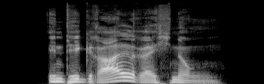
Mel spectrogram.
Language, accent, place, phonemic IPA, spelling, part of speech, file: German, Germany, Berlin, /ɪnteˈɡʁaːlˌʁɛçnʊŋ/, Integralrechnung, noun, De-Integralrechnung.ogg
- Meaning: integral calculus (calculus of areas and volumes)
